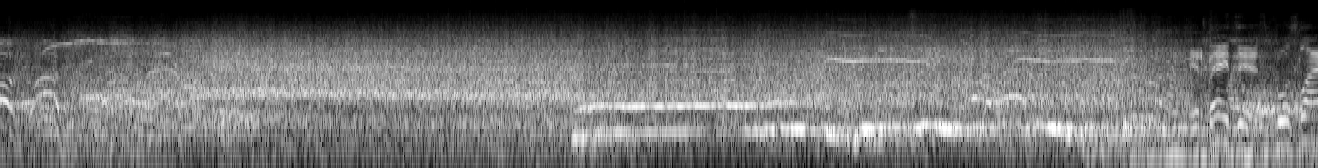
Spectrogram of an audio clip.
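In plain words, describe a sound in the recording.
A large stadium crowd roars and cheers loudly all around.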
